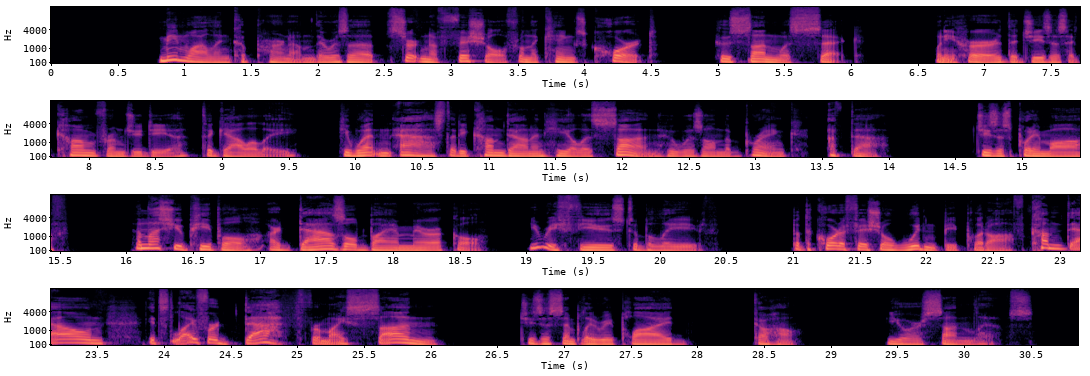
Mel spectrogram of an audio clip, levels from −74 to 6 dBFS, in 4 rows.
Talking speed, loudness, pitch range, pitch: 170 wpm, -21 LUFS, 100-135 Hz, 115 Hz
